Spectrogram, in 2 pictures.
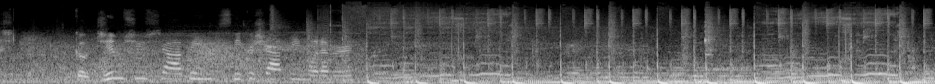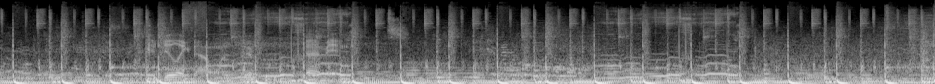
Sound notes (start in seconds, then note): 3.1 upbeat house music; 12.5 murmurs; 14.0 upbeat house music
